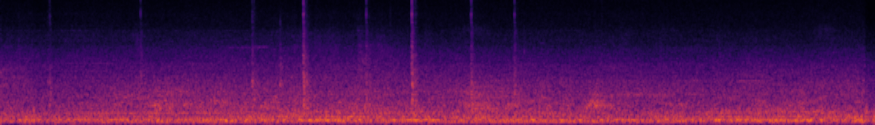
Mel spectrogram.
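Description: Double-stack intermodal freight train rolling past: a steady low rumble of steel wheels on rail under the hum of the diesel locomotives, with several sharp metallic clicks from the wheels over the track, most of them in the middle.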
